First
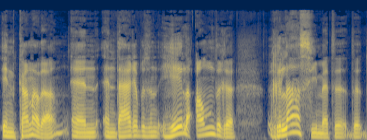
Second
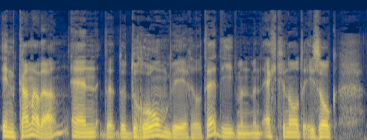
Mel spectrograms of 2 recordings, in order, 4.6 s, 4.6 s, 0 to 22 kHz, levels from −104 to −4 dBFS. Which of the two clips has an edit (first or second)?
second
